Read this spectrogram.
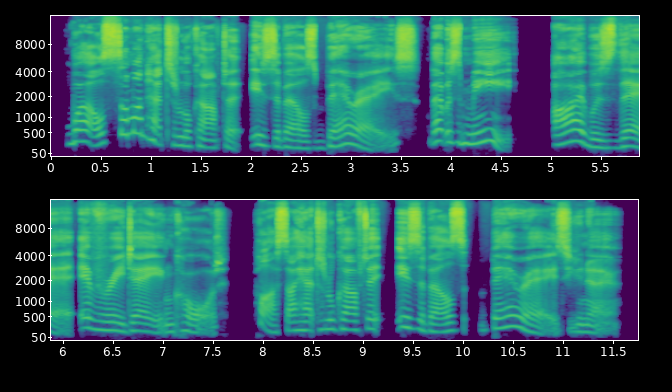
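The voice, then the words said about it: Posh middle-aged woman character voice. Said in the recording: “a very temperamental woman, middle-aged woman with a posh accent.”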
